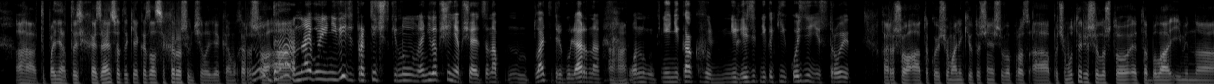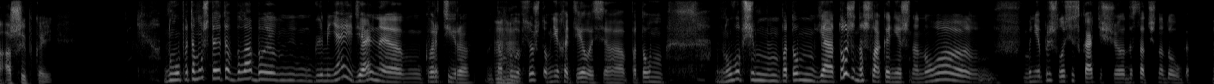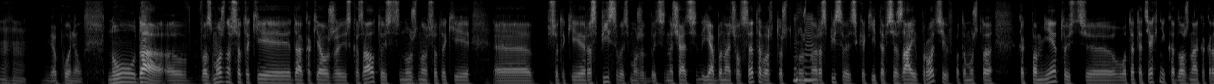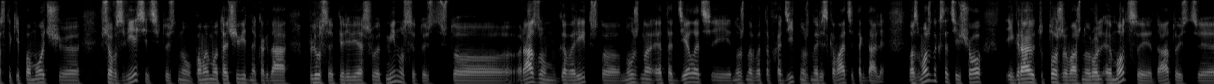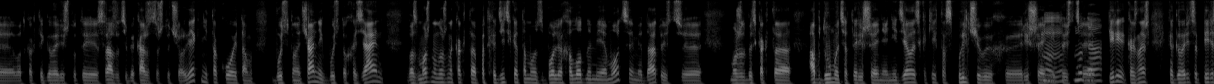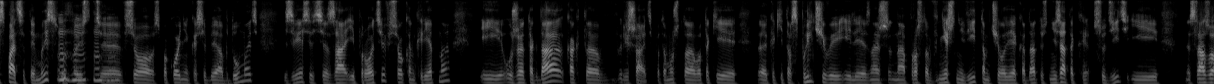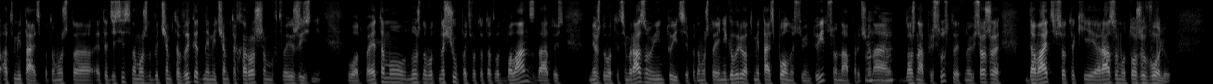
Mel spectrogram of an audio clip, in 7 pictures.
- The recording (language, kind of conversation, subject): Russian, advice, Как мне лучше сочетать разум и интуицию при принятии решений?
- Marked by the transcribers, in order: tapping; other background noise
